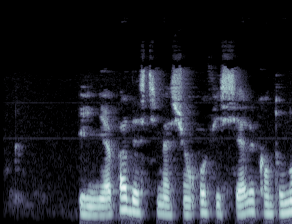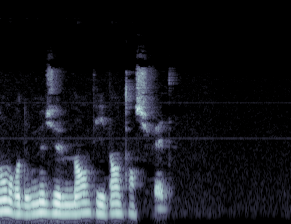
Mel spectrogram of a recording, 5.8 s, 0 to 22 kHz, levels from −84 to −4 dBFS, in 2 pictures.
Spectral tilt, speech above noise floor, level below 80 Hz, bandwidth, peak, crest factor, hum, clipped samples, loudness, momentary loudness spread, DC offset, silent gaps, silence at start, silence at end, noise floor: -5 dB/octave; 48 dB; -66 dBFS; 9.4 kHz; -2 dBFS; 18 dB; none; under 0.1%; -18 LUFS; 6 LU; under 0.1%; none; 0.8 s; 1.25 s; -66 dBFS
